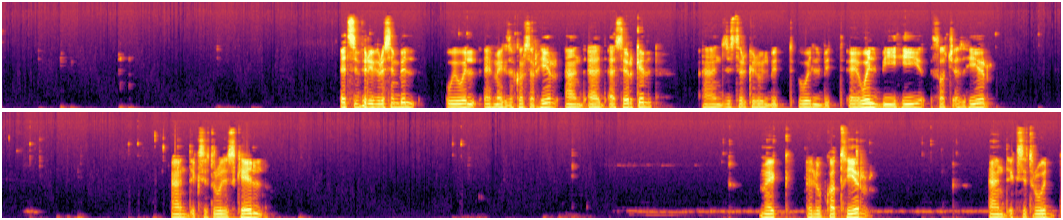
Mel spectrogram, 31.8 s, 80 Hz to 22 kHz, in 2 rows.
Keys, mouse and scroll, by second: 0.0 click, 0.9 KP_7, 1.8 KP_5, 3.2 n, 3.7-4.9 scroll up 5, 5.5 shift+middle click, 6.8 click, 8.1 shift+a, 9.6 s, 14.2 click, 15.5 click, 16.7 s, 18.1 Tab, 18.8 e, 23.0-24.0 scroll up 3, 24.2 ctrl+r, 27.7 ctrl+z, 28.2 ctrl+r, 30.2 middle click, 31.1 a, 31.3 a.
